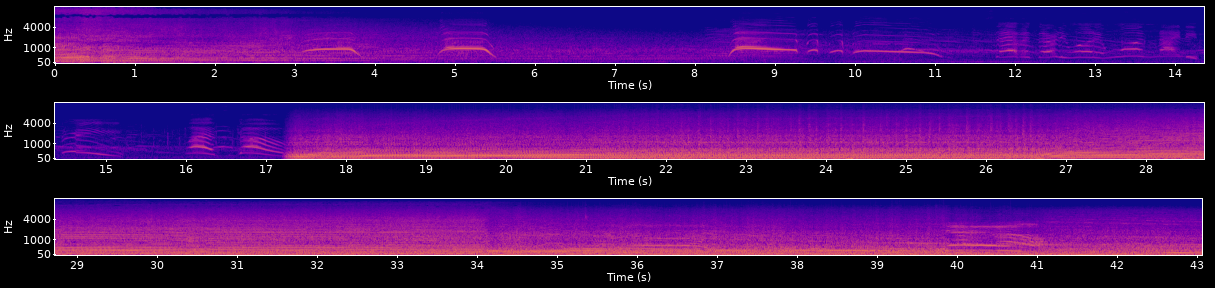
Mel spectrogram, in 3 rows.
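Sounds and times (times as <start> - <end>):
car engine revving: 0.0 - 4.9, 17.2 - 43.0.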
